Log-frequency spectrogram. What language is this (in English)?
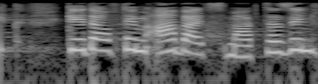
German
